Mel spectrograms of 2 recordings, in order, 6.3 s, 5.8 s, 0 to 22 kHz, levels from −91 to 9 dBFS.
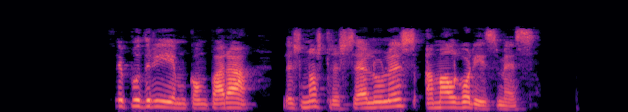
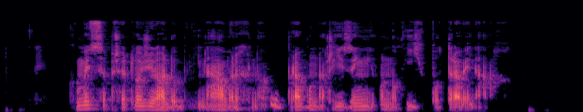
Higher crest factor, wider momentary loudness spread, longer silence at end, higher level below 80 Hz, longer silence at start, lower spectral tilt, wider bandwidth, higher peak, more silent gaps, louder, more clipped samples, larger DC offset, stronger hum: second, 18 dB vs 24 dB; about the same, 11 LU vs 10 LU; about the same, 0.95 s vs 0.85 s; about the same, -68 dBFS vs -68 dBFS; first, 1.15 s vs 0.75 s; second, -3 dB/octave vs -4.5 dB/octave; second, 8 kHz vs 10.5 kHz; first, -2 dBFS vs -8 dBFS; first, 2.71-2.83 s vs none; first, -19 LUFS vs -31 LUFS; neither; neither; neither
